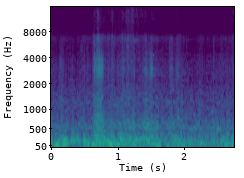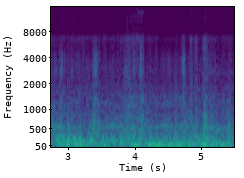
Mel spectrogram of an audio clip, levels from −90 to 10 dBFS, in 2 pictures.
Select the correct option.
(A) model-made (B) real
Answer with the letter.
A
